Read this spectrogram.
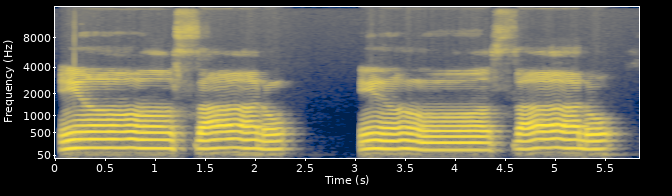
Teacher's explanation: الف مدہ ہے، ایک الف کی مقدار کے اندر کھینچیں گے، نون کو نہیں کھینچیں گے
